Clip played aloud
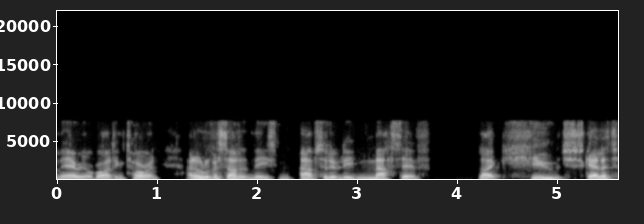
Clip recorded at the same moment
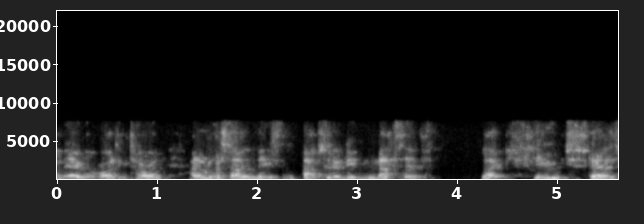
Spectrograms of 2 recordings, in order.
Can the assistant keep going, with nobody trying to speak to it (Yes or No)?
Yes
